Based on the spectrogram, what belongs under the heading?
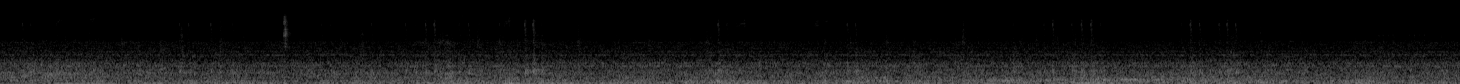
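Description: Train running along the track, heard from the driver's cab: a steady low rumble with scattered light clicks and ticks throughout.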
